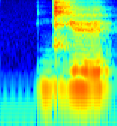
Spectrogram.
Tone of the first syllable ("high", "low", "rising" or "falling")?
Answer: high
